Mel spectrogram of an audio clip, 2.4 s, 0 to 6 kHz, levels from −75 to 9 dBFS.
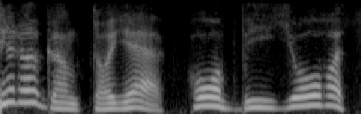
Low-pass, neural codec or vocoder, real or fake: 5.4 kHz; codec, 16 kHz in and 24 kHz out, 0.8 kbps, FocalCodec, streaming, 65536 codes; fake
